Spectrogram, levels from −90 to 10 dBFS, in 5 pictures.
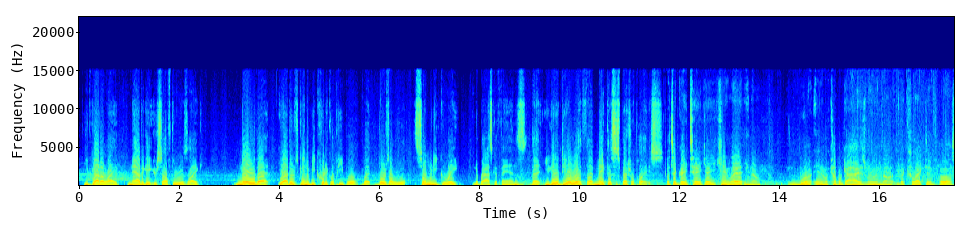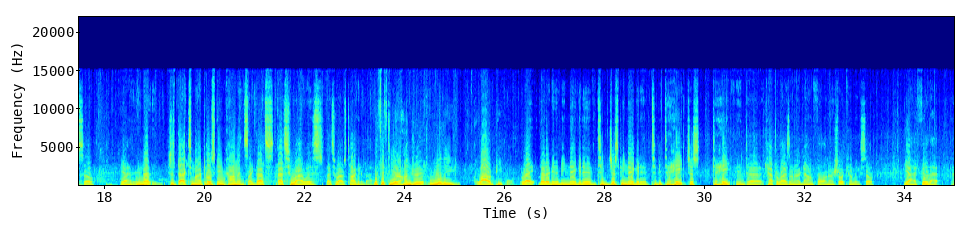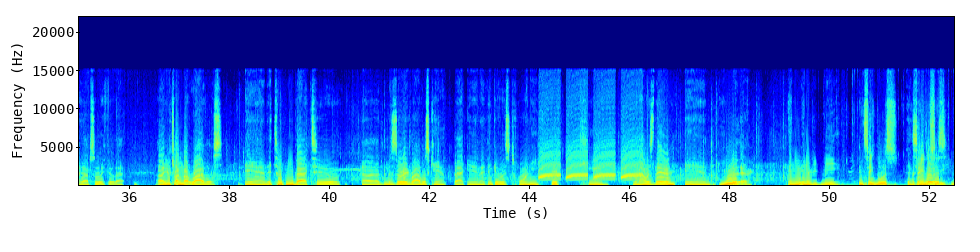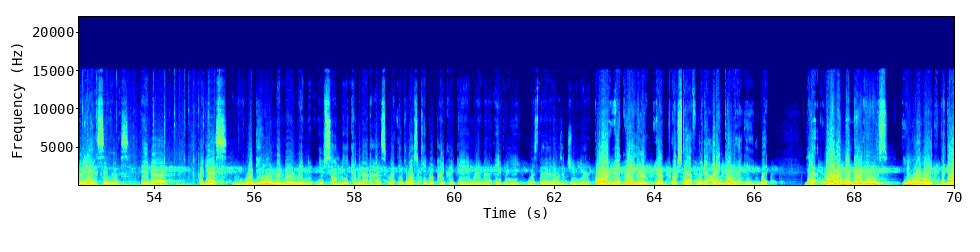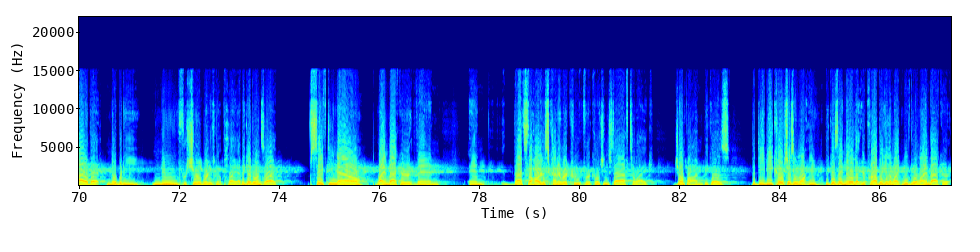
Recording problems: distortion; heavy; 17% of the sound clipped
echo of what is said; noticeable; from 53 s on; 170 ms later, 15 dB below the speech
crowd noise; faint; until 55 s; 20 dB below the speech
alarm; noticeable; from 44 to 46 s; peak 1 dB below the speech

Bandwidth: 15 kHz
